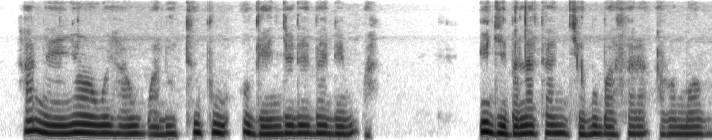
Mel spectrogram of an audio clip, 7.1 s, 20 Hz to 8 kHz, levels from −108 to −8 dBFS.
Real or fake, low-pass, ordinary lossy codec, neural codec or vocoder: real; none; none; none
